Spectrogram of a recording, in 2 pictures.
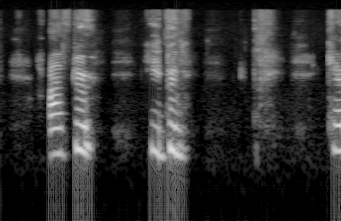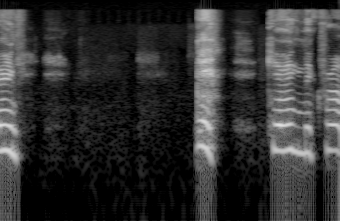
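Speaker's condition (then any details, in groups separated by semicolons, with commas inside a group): Cerebral palsy; walks a little, high energy cost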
